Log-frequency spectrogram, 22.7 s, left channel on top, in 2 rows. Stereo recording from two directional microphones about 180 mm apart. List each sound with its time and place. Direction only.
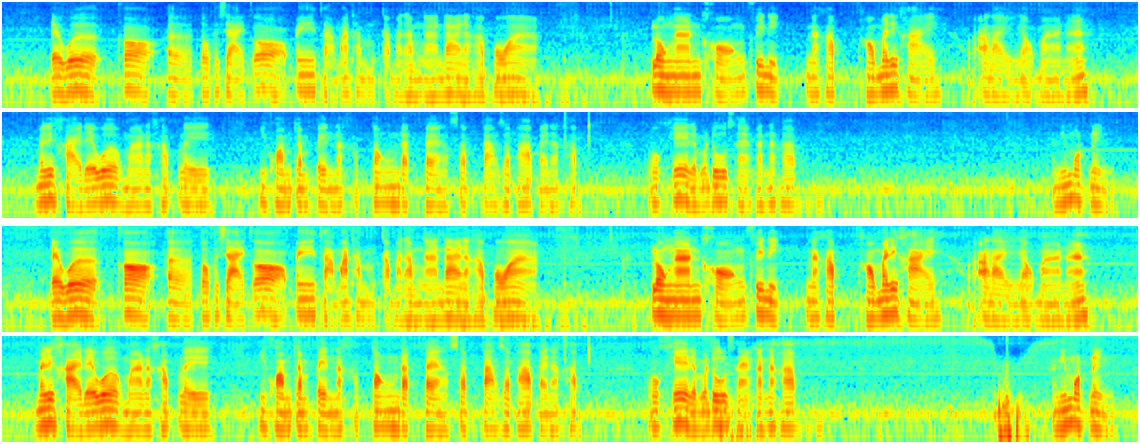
0.4 s speech: centre (ahead or behind)
6.5 s speech: centre (ahead or behind)
21.9 s speech: 5° right (ahead or behind)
